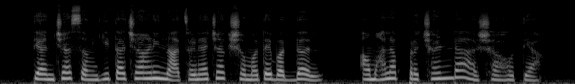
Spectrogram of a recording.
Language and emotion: Marathi, sad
